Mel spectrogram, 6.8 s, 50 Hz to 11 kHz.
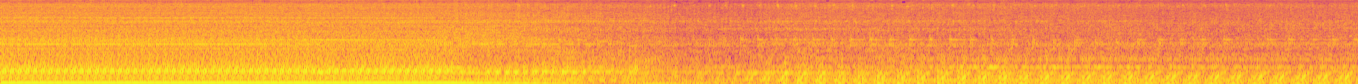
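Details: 1990 Toyota Corolla LE 4A-FE at idle: regular uneven chuff, about three stumbles a second, steady misfire from blown head gasket.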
